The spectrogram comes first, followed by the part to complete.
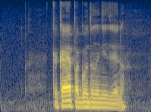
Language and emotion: Russian, neutral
